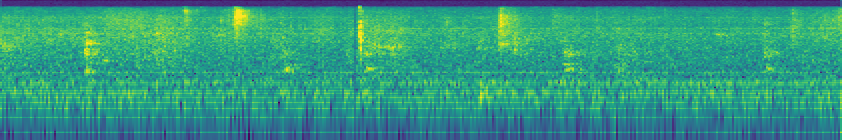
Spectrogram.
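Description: Near silence: faint room hum with soft ticks about every two-thirds of a second.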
